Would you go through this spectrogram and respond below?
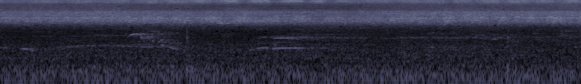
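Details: Continuous shrill cicada chorus on a school playground in high summer, an unbroken hissing buzz held at one level throughout, with a few soft, faint tonal sounds from the background.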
